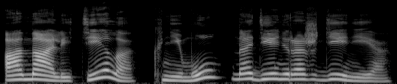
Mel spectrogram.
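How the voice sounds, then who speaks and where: A woman reading scripted example sentences for language learners with careful, deliberate enunciation. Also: a little high, animated, a bit bright, clean tone, no echo, clean studio sound. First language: Russian. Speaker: language lesson reader.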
